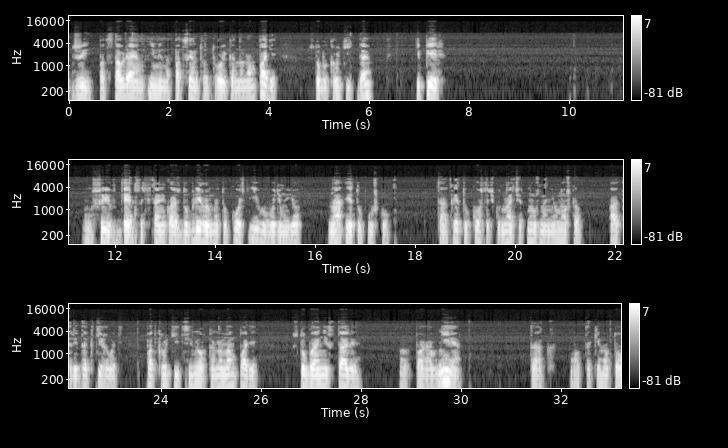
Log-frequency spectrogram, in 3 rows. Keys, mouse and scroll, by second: 1.0 click, 2.5 KP_3, 5.5 scroll up 1, 5.7 middle click, 10.0 middle click, 12.1 shift+d, 12.5 click, 14.5-17.4 drag, 18.8 click, 19.4 middle click, 20.7-22.1 drag, 22.8 middle click, 23.5 scroll down 1, 24.4 KP_7, 26.9-29.3 drag, 30.0 click, 31.5-32.9 drag.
